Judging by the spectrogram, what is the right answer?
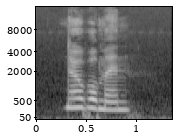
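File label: "nobleman", US English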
